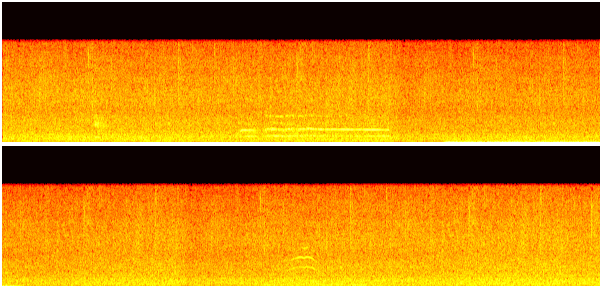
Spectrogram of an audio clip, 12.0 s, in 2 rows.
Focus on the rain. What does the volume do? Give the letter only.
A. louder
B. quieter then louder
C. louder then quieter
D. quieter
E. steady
E.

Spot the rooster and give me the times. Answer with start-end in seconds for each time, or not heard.
2.4-3.9.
